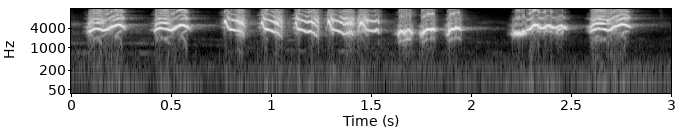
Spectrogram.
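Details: Dense, loud song from a male orange-headed thrush of Bali: rapid runs of warbled, twisting high notes packed closely together with only brief gaps.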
